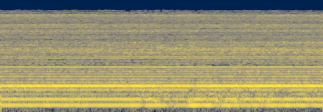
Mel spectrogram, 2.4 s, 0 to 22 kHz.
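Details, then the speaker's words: Grundfos SQ-series 3" submersible well pump (SQ190/SQ200, customer return) in test tank, deadheaded around 110–120 PSI (3 GPM at 110); steady hum with constant higher whine, no surging, rattle or cavitation. Normal operation under high pressure, about 4 amps. "it says zero so I've deadheaded"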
